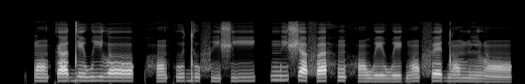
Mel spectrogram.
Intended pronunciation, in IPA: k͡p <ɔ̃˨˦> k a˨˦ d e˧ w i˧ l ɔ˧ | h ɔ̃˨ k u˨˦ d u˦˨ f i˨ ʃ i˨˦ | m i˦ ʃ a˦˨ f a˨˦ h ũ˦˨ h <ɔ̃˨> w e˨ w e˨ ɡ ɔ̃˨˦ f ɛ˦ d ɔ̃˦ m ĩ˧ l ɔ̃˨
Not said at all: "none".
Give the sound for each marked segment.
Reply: ɔ̃˨, ɔ̃˨

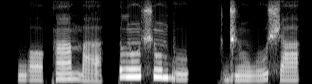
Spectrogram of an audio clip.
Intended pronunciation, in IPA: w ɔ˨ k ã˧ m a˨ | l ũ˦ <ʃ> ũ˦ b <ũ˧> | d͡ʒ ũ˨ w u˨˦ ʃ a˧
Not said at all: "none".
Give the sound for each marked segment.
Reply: ʃ, u˧

